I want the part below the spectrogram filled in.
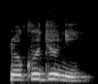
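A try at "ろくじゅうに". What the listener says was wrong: Good.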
